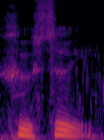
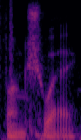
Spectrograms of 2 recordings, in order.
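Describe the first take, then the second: First: The term is pronounced the Japanese way. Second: The term is pronounced the English way. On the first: "In Japanese, it's husui" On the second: "I'm going with feng shui"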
